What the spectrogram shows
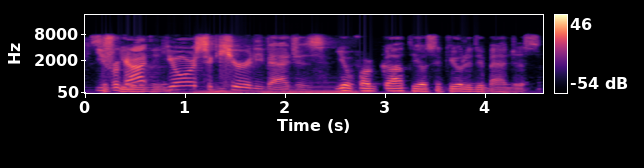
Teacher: with that word security, give me a flap T there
